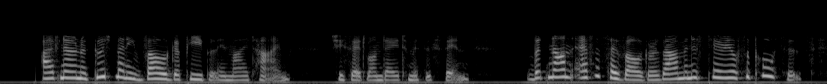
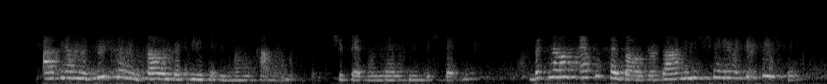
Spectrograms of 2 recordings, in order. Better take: first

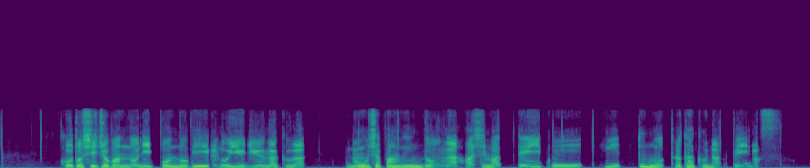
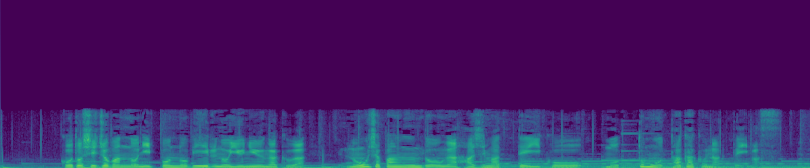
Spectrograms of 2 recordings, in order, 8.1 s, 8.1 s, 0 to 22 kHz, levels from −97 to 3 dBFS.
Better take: second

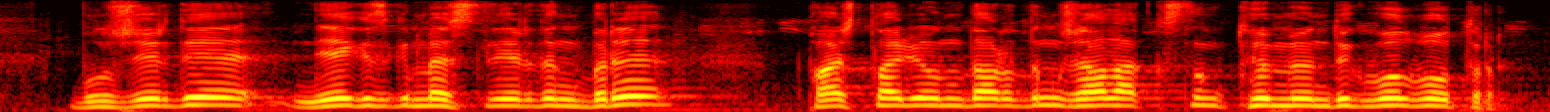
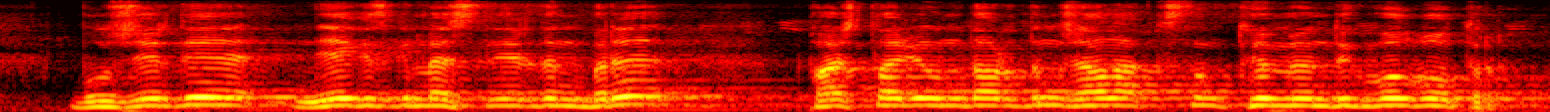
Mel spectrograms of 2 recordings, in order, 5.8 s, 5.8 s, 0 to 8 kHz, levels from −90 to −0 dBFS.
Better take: first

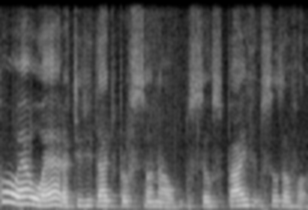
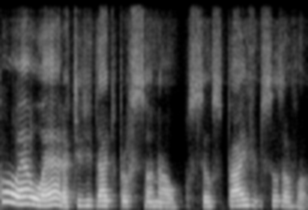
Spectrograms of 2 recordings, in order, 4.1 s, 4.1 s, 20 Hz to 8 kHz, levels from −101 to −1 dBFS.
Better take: first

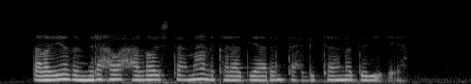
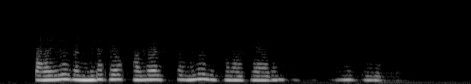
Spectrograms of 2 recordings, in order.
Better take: first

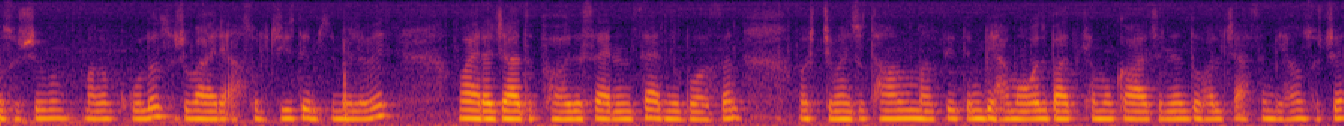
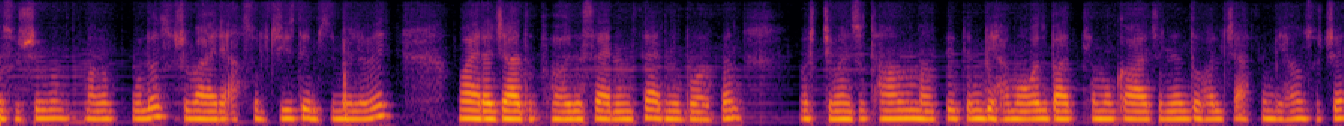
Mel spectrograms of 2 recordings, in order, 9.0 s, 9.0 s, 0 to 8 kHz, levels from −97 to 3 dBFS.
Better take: first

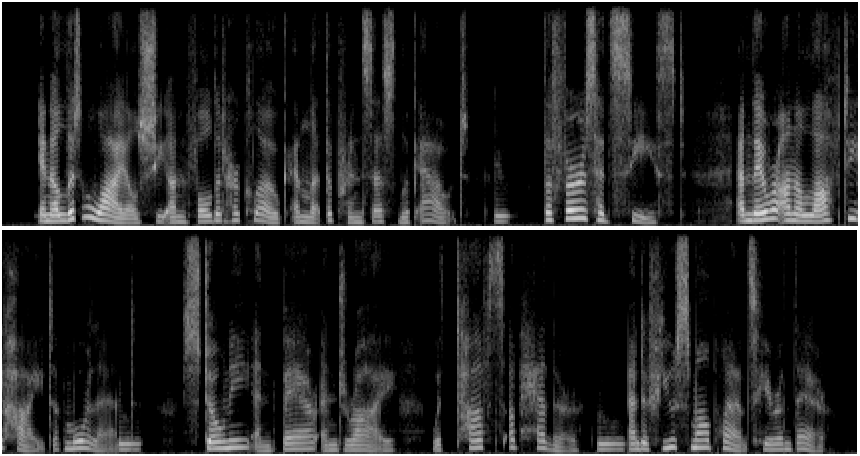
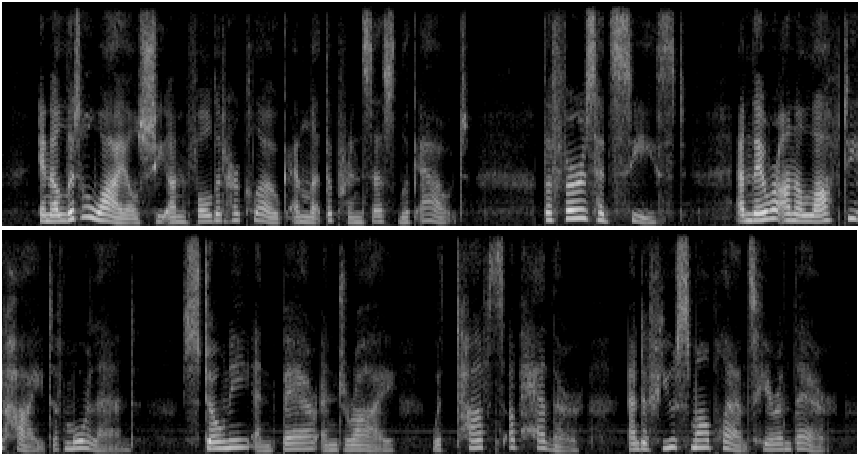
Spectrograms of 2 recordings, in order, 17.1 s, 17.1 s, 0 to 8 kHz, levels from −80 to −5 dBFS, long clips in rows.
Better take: second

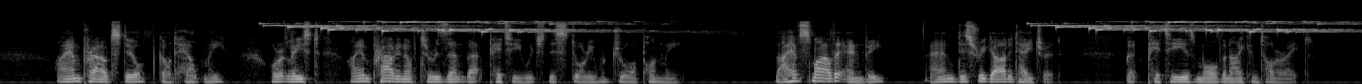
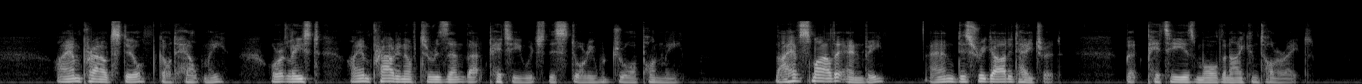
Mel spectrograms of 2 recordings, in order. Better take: second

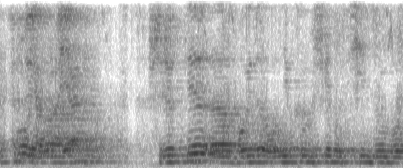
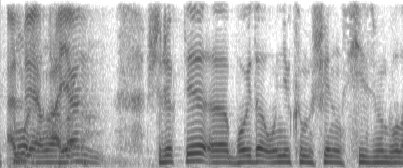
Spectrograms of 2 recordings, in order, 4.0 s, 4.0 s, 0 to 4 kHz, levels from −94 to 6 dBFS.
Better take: second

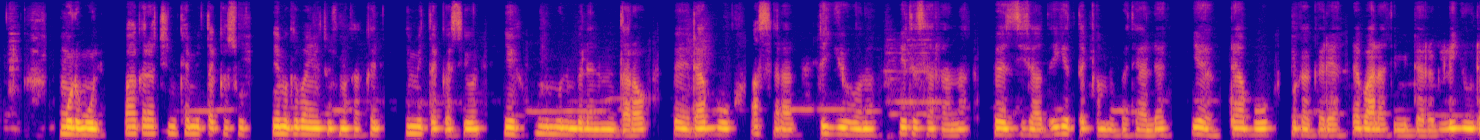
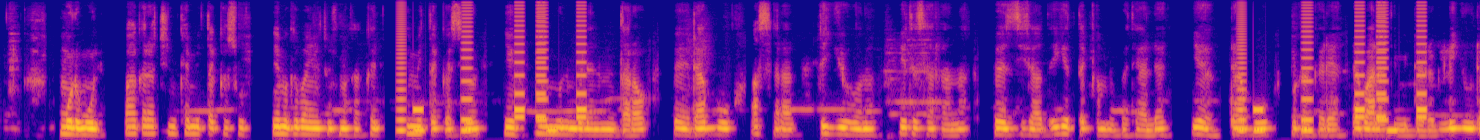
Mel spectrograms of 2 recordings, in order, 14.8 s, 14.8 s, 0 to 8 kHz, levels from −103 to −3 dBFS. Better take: first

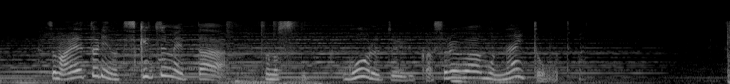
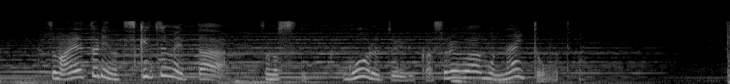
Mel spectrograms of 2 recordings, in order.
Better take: second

